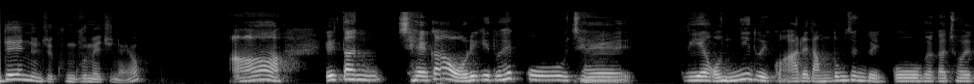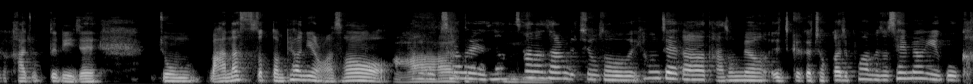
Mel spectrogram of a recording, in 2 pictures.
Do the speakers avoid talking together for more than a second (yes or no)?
no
